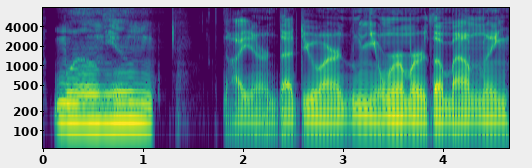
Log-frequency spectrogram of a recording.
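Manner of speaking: deep nasal raspy put-on voice.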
